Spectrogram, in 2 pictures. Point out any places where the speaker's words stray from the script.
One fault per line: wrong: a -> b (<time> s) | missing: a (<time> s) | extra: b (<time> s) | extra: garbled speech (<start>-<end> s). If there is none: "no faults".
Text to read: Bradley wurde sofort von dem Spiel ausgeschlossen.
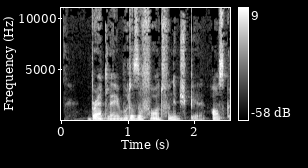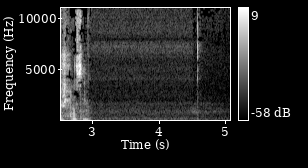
no faults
